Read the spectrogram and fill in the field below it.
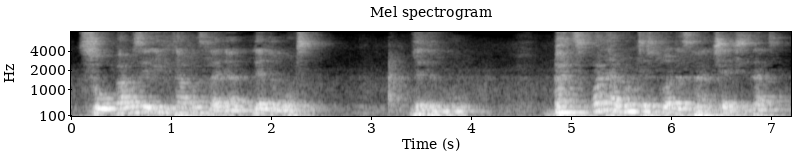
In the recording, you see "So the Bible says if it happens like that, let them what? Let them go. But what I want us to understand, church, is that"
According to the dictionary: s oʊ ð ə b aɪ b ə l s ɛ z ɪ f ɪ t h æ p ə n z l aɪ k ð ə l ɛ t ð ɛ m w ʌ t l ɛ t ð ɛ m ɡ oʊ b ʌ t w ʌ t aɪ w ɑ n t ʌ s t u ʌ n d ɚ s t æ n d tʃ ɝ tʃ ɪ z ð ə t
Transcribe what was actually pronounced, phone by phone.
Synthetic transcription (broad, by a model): s oʊ b aɪ b ə l s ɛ ɪ f ɪ t h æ p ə n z l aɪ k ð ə l ɛ t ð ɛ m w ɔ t l ɛ t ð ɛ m ɡ oʊ b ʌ t w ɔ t aɪ w ɑ n t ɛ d t u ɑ n d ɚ s t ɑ n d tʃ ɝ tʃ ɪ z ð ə t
